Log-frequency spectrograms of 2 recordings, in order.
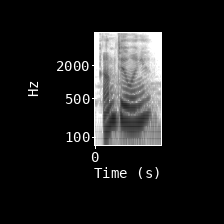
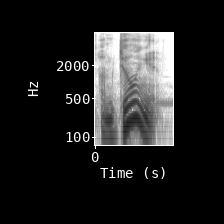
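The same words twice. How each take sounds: First: I'm doing it, much higher with a rising pitch on I'm; insist, pitched up on I'm; rising, insistent I'm doing it; emphatic repeat. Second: Said in the usual way. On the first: Real, not acted.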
